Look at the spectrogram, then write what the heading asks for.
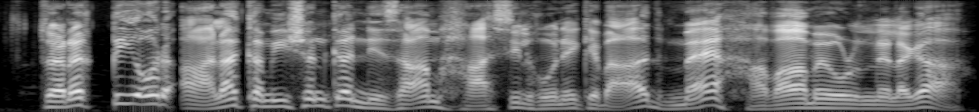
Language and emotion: Urdu, happy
